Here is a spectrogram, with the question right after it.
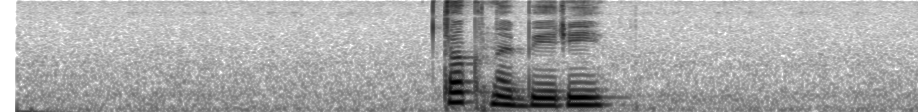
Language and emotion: Russian, sad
